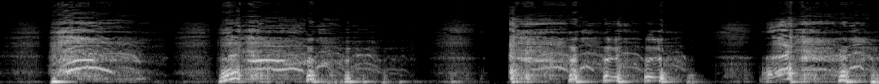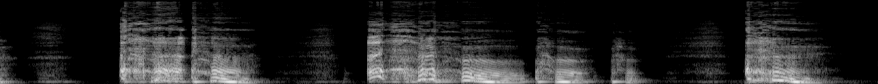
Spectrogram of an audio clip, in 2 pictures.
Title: Bronchitis morning cough.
